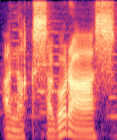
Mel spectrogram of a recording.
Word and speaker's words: Anaxagoras: So yes, the way I pronounce the name Aglaia or Anaxagoras, where the pitch rises on certain syllables, is a result of pitch accent.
